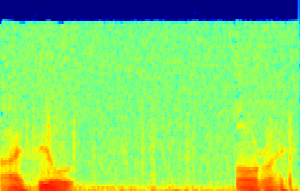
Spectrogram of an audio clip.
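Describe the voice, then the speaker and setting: An actor playing a brave, level-headed young intern, earnest and measured, in 1940s radio drama style. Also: male voice, on the low side. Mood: pleading, coaxing. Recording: dull, hissy 1940s radio recording.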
